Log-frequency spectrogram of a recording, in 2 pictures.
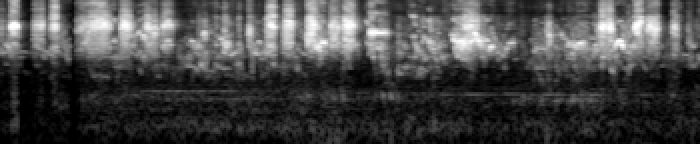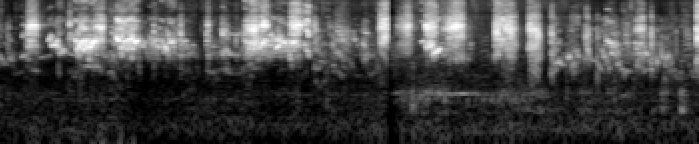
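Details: Budgerigar breeding pair in a long run of high, chattering warbles and chirps, tightly packed scratchy notes with a faint steady hum underneath.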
